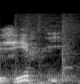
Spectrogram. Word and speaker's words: GIF: Que é a pronúncia do, do, do GIF e que, segundo o criador do formato, é GIF.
